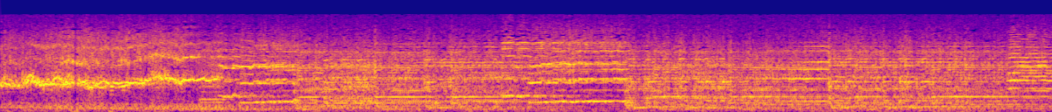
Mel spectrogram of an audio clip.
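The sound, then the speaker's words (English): Tires shriek in a long, loud skid as a car races through a red light in the radio mystery drama Human Error, the squealing tones sliding and shifting in pitch over a roaring engine for about ten seconds, with no voices. “Harry, the light's changing. I can make it. No, you can't, Harry. It's red.”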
